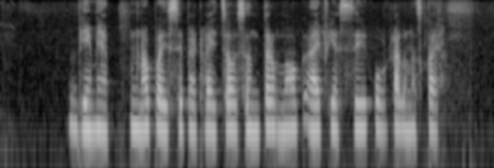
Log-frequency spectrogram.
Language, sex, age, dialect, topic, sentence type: Marathi, male, 31-35, Varhadi, banking, question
